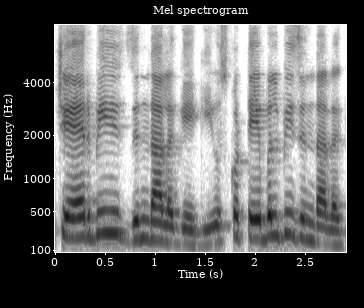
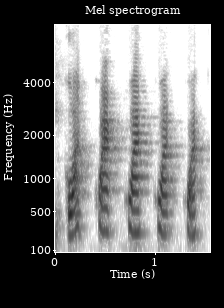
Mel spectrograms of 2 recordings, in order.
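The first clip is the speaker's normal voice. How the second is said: quacking duck; 4 semitones higher, 4 dB quieter than usual. Shown as a demonstration. Imitating a duck in story.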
